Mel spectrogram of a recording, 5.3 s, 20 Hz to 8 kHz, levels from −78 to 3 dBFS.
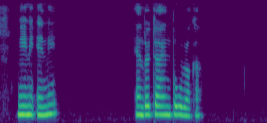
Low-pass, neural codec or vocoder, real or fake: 7.2 kHz; codec, 16 kHz, 4 kbps, FunCodec, trained on LibriTTS, 50 frames a second; fake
